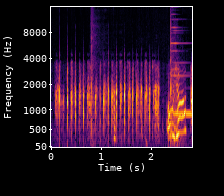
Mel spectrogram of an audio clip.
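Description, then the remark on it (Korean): A voice imitates a dog lapping water from a ceramic bowl: about twenty quick, wet, evenly spaced slurps, fairly loud, ending in a short voiced, wavering call. “재미는 있었는데 그 아까 도자기에 그 개가 물 먹은 소리 다시 한번 해주세요.”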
